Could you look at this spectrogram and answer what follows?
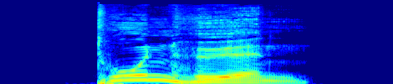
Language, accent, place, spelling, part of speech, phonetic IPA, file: German, Germany, Berlin, Tonhöhen, noun, [ˈtoːnˌhøːən], De-Tonhöhen.ogg
- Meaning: plural of Tonhöhe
